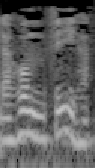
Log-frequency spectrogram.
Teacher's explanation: Di mimnya jangan dipanjangkan. Lahum fiha pendek.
